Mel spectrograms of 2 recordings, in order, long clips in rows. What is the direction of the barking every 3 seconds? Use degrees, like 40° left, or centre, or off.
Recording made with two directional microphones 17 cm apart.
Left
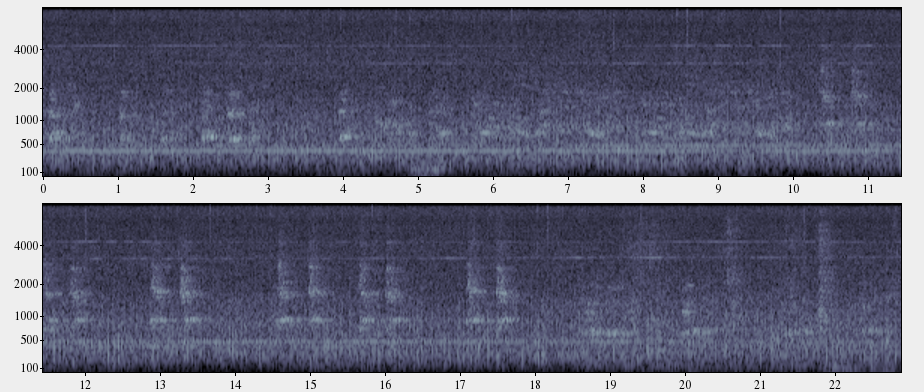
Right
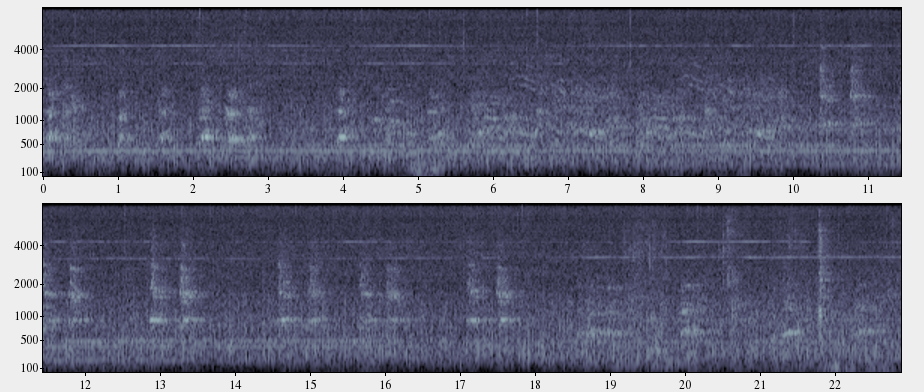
60° right, 60° right, 60° right, 60° right, 20° right, 30° left, 40° right, 50° right.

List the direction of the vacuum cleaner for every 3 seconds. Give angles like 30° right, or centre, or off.
30° right, 30° right, 20° right, 10° left, centre, 20° right, 30° right, 30° right.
